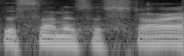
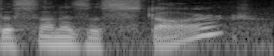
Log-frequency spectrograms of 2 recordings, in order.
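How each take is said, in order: First: It is said as a statement, falling at the end. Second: It is said as a question, rising at the end. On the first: It is claimed to be true. "I've asserted that is true" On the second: It asks whether it is true. "but I have said it as a question"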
